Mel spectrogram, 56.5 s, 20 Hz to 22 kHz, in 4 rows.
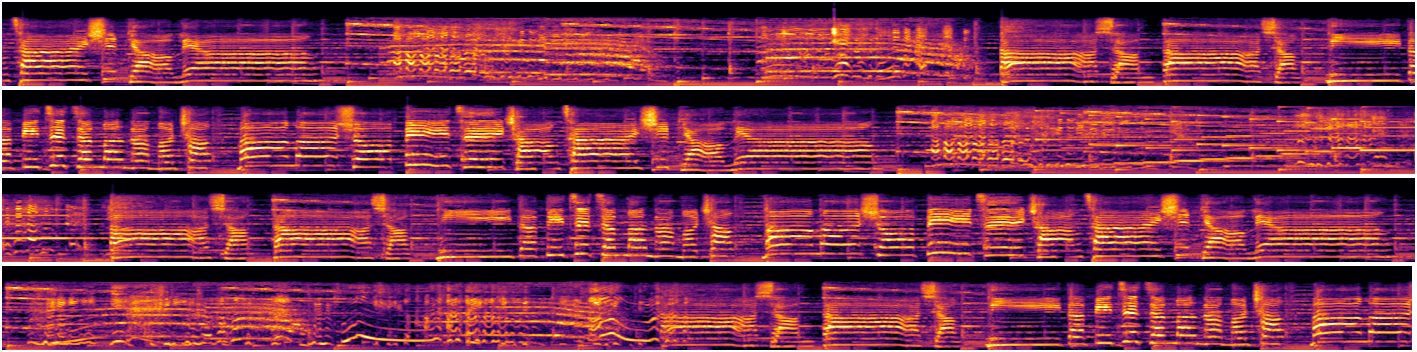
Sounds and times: Music for children: 0.0s - 56.4s.

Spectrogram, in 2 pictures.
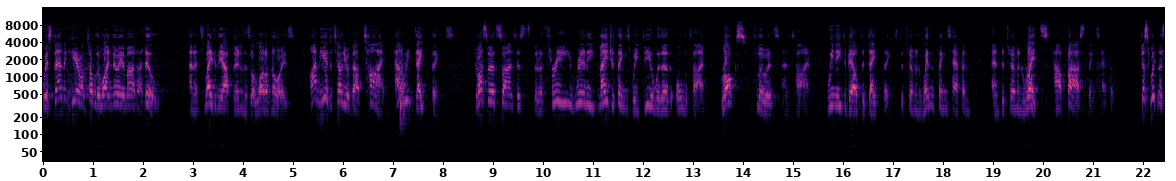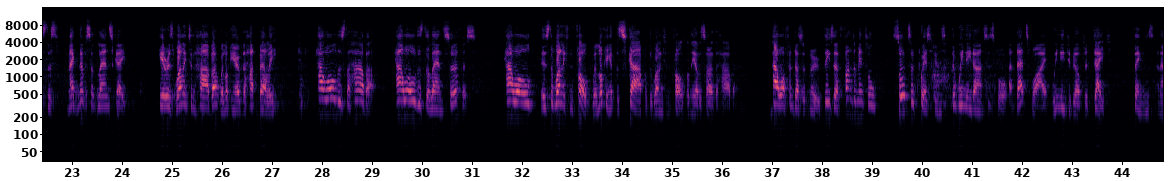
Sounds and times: Speech: 0.0s - 24.2s, 24.8s - 27.2s, 27.9s - 31.1s, 31.7s - 36.4s, 37.0s - 44.8s.

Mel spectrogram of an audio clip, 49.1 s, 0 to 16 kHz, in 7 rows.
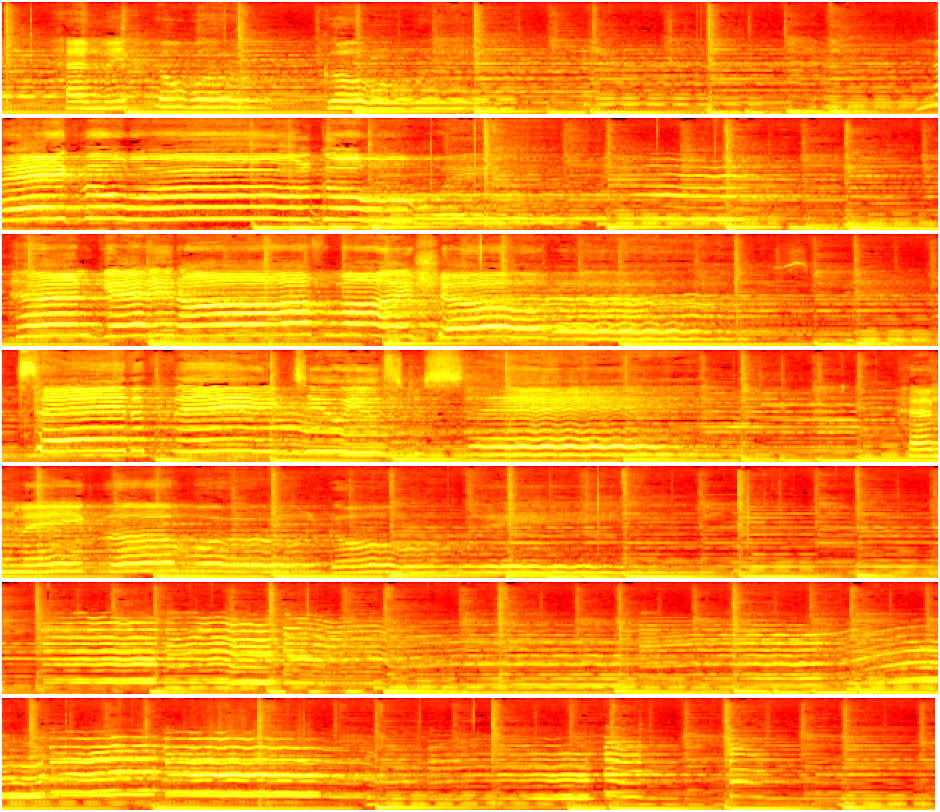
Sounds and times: Music: 0.0s - 49.1s.

